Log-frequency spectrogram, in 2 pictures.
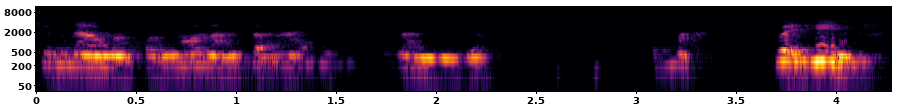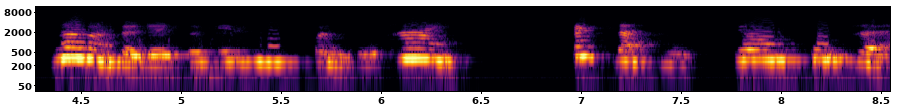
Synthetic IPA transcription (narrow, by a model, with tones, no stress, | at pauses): t͡ɕɨ˨˩ŋnaː˨˩wmaː˨˩kɔ˨˩nmɔ˧la˨˦nsə̰ː˧˨ha̰ː˧˥jt̪ʰi˨˩na˧˦˥kxʊ̰˧˥laː˨˩mzi˨˩ɗə˨˩k̚ | kə̰˨˦ŋ͡mma̰ː˧˨j | və̰˧˨jt̪ʰi˨˩ɲa˧kɔ˨˩nfe˧˩ɗe˨˦t̪əː˧˦jkaː˨˦m˧˦fə˨˩nt̪ʰɨ˨˦haː˧j | ka˦˥jk̟̚ɗa˨˩t̚mu˨˩p̚t̪i˧əwkʊ̰˧˨ŋ͡mt̪ʰe˧˩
